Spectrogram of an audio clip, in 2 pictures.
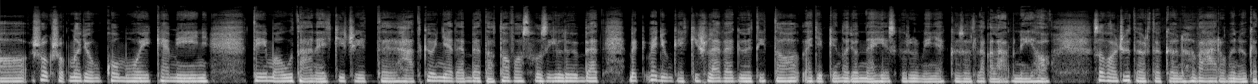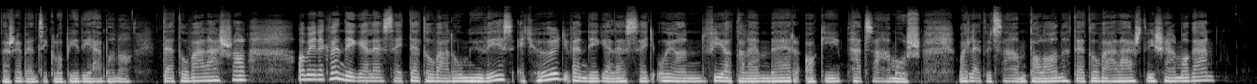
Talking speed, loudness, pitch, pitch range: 145 wpm, -16 LUFS, 145 Hz, 140-160 Hz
